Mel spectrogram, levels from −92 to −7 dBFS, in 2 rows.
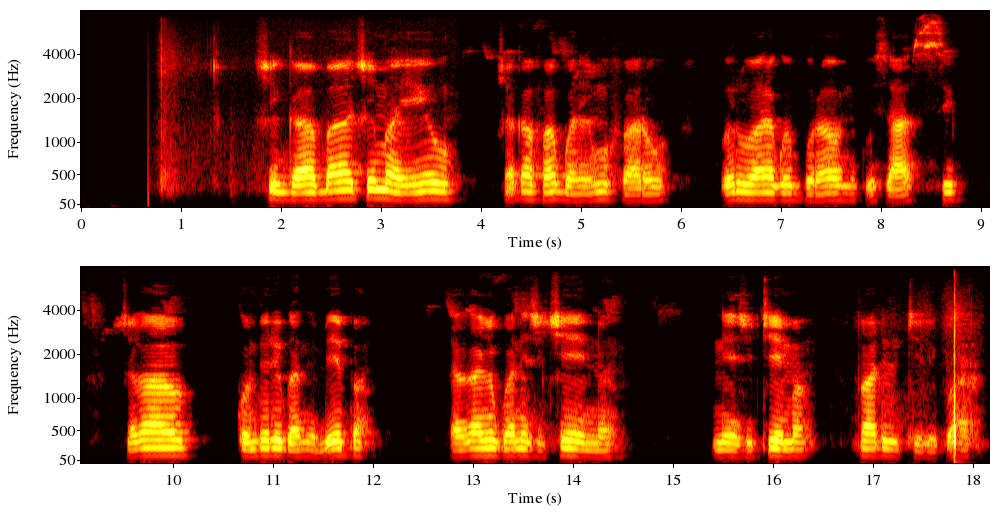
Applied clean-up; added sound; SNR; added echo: none; none; none; none.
